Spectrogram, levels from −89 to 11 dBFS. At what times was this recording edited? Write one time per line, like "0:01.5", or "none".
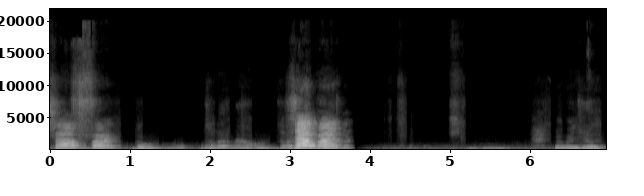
0:03.6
